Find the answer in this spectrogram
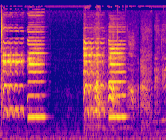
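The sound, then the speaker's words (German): A bright electronic alarm-clock melody plays alone: a short burst of ringing, tuneful notes, a brief silence, then a longer run of the same chirpy phrase at steady volume. “Dann, um Wecker angenehmer zu machen, da hat man ja heute schön mit Lingeltönen die, äh, wie soll ich sagen, die Melodien geben.”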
